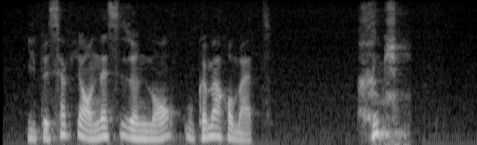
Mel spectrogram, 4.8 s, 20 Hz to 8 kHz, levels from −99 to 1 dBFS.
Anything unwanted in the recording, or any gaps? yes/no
yes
